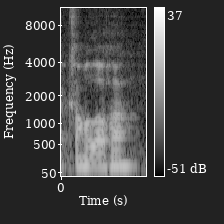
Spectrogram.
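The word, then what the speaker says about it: Kameāloha: Kamialoha? Is that how you say it? Dr. Doogie Kamialoha? Doogie, yeah, Kamaloha.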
